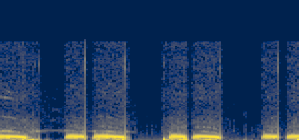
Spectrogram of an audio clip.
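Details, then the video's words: Spotted dove from Cà Mau, Vietnam, eagerly delivering sắm thổ coos: two-note phrases, a brief coo then a drawn-out downward-slurred one, repeated roughly once a second, with soft low thuds. "Sắm thổ quá hăng hàng gù tuyệt vời"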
